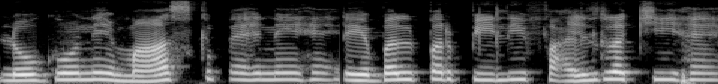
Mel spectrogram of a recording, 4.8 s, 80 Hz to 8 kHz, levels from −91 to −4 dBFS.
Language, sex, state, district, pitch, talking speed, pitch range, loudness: Hindi, female, Maharashtra, Aurangabad, 230 Hz, 140 wpm, 220-240 Hz, -21 LUFS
